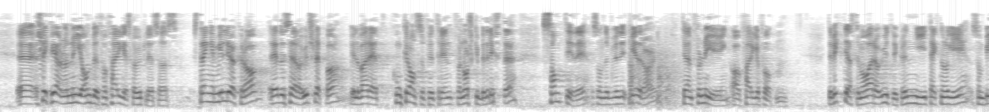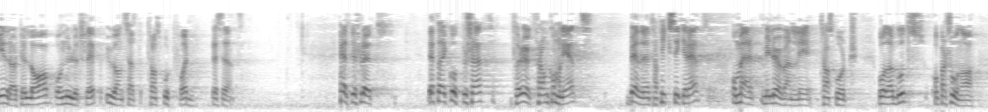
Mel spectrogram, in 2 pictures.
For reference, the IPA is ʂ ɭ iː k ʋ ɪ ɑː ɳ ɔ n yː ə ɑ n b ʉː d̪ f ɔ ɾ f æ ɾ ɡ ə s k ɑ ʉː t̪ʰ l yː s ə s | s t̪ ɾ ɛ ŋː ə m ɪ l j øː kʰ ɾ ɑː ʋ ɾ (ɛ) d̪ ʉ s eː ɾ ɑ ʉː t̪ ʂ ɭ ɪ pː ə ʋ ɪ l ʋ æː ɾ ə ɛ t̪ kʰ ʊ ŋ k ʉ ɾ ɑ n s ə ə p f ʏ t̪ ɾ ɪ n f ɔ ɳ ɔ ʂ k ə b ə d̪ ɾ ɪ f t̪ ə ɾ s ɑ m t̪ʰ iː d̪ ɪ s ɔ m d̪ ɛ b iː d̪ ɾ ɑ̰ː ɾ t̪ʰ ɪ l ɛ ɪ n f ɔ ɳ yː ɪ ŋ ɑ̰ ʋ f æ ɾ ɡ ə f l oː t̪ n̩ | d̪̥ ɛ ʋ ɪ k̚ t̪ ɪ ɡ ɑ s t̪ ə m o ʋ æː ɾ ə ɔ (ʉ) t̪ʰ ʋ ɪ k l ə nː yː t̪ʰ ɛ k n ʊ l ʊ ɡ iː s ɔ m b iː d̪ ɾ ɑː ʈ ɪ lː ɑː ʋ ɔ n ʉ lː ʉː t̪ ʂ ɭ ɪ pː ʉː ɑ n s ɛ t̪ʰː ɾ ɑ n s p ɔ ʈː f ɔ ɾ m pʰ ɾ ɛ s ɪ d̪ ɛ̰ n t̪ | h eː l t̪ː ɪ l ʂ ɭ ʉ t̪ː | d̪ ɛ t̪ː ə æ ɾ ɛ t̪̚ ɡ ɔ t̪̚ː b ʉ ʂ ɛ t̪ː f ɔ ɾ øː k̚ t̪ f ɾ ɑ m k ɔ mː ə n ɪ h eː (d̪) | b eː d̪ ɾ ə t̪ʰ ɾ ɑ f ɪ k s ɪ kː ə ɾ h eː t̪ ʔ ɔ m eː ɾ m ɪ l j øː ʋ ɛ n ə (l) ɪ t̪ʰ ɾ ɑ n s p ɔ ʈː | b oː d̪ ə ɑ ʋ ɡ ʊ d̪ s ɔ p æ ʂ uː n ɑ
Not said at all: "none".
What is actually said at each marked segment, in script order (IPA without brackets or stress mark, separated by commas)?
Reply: ɛ, ʉː, t̪, l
